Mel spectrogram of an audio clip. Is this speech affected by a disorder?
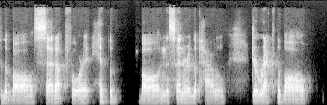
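No.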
